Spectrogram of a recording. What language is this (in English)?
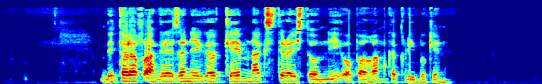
Ormuri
